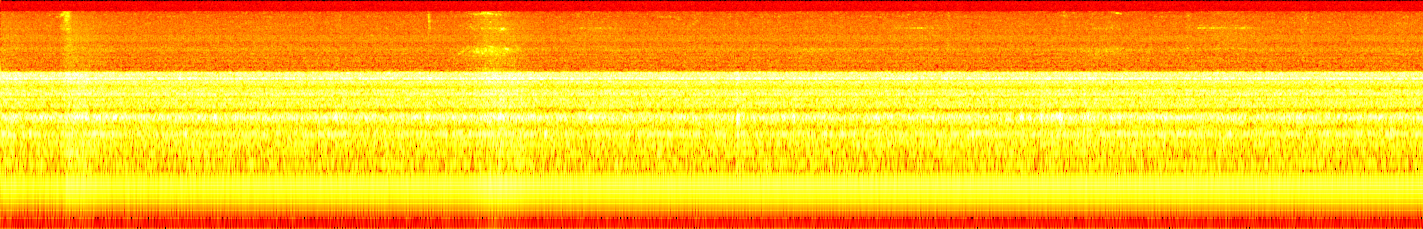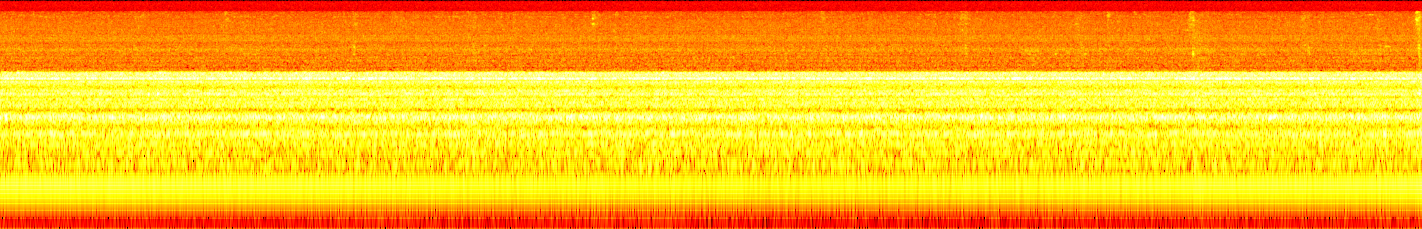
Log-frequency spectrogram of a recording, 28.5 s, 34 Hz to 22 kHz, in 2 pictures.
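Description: Faint, steady hiss of an Icom IC-7610 HF receiver tuned to 18.110 MHz upper sideband on the 17-metre band, with no station coming through: the band has no propagation to the spotted station.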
